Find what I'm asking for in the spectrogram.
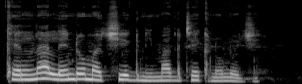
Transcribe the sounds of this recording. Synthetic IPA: kɛlnalɛndɔmat͡ʃjeɡnimaɡtʰɛknɔlod͡ʒi

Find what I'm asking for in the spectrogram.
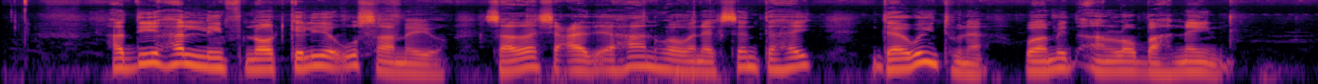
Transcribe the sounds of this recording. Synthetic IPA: hɐd̪iːɦɐlːinfnɔːd̪kʰɛlɪjɐuːsaːmɛːjɔ | saːðɐʃɐʕɑːðɪ̰ɐɦaːnwɑːwɐnaːɡsɐnt̪ʰɐɦɛj | d̪aːwɛjnt̪ʰʊnɐ | wɑːmɪd̪aːnlɔːbaːɦnɛjn

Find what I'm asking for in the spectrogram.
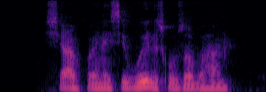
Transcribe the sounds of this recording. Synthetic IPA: ʃɑʕɑb̚kʰʊɪnɛjsɪwɛjnɪskʰʊʊs̬ɔːbɐɦaːn

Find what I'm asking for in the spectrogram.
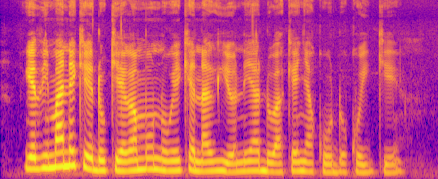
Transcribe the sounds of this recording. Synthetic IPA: ɣeðimanekendokeɛɣamonoɣekɛnaɣiɔneadoakɛɲakondokoiɣe

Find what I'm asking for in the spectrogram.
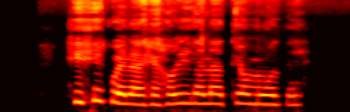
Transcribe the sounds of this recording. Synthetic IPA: hihikwɛnaɦɛɦɔiɣanateɔmoðe

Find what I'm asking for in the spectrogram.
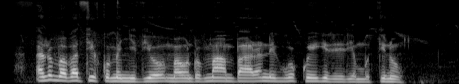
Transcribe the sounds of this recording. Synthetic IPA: andomaβatiekomɛɲiðjɔmaoːndomaːmbaɾaneɣwɔkweɣeɾeɾjamotino

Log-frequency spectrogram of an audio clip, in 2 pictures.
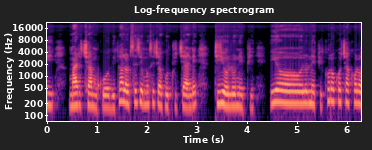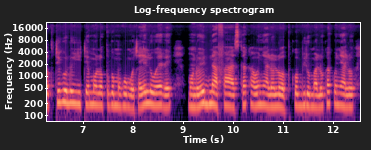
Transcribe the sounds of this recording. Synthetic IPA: i | mart͡ʃamkod̪ikalɔtset͡ʃemoset͡ʃakotwit͡ʃandɛtijɔlonepi | ɪjɔlonepikɔɾɔkɔt͡ʃakɔlɔt̪tiɡoloitɛmɔlɔt̪ɡɔmɔɡoŋɡɔt͡ʃaɪlʊɛɾɛ | mɔndɔjodnafaskakaɔɲalɔlɔt̪kobiɾomalokakɔɲalɔ

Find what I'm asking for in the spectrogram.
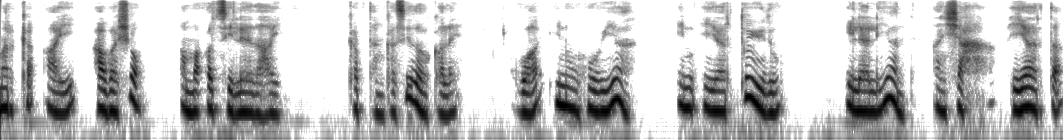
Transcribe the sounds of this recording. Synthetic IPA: mɐrkʰɐɛj | ʕɑβɐʃɔ | ʔɐmɐʕɔd̪sɪlɛːðɐɦɛj | kʰɐbt̪ʰɐŋkʰɐsɪðɔːkʰɐlɛ | wɑːɪnuːhʊβɪjaː | ɪnʕɪjaːrt̪ʰɔjðʊ | ɪlaːlɪjaːn | ɐnʃɑħʕɪjaːrt̪ʰɐ

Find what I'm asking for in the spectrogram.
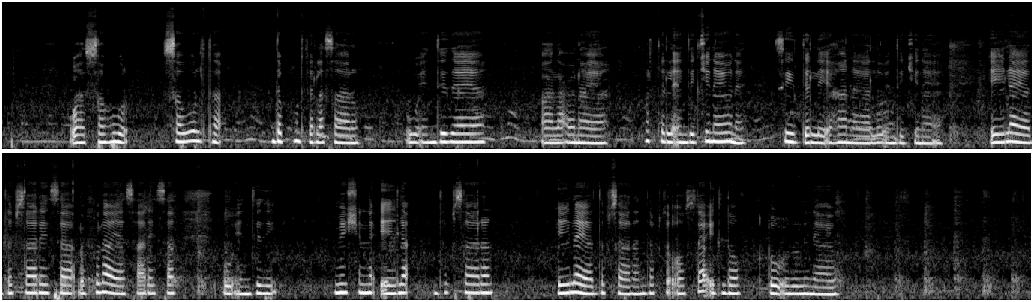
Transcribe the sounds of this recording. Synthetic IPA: wɑːsɐul | sɐwʊːlt̪ʰɐ | d̪ɐbmɐrt̪ʰɐlɐsaːɾɔ | ʔuːʔɛnd̪ɪðaja | wɑːlɐʕʊnɐjaː | mɐrt̪ʰɐlɐ̰ʔɪnd̪ɐt͡ʃɪnɐjɔnɐ | sɪd̪ɐlɛʔɐɦaːnɐjaːlɔːʔɪnd̪ɪt͡ʃɪnɐja | ʔɛːlɐjaːd̪ɐbsaːɾɛsaːɖʊħʊlɐɐjaːsaːɾɛsa | uːʔɪnd̪ɐðiː | mɛːʃɐnːɐl | ɾ | ɛlɐjaːd̪ɐbsaːɾɐnd̪ɐbt̪ʰɐ̰ʔɔ̰ːsɐʕɪ̰d̪lɔ | lɔːʔʊlʊlɪnaːjɔ

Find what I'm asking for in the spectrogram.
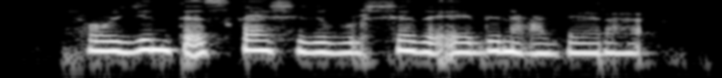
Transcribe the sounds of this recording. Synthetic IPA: ħɔːt͡ʃɪnt̪ʰɐɪskʰaːʃɪɣɐbʊlʃɐðɐʔɛːɖɪnɑʕɑbɛːɾɐɦɐ

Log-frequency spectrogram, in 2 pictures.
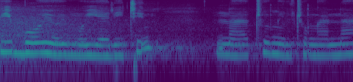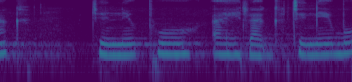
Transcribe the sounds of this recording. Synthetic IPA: ibojoimojaɾitʰinː | atumiltuŋanak | tʰenepʰoaiɾaɡtʰenebo

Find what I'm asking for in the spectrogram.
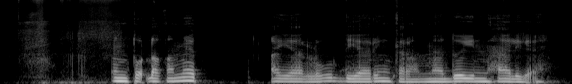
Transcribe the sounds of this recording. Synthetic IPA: ʕʊnt̪ʰɔɖɑqɑmɛːd̪̚ | ʔɐjaːlɐɣʊd̪ɪjaːɾɪŋkʰɐɾaːmaːd̪ɔːjɪnmɑħaːlɪɣɐ̰ʔɛh

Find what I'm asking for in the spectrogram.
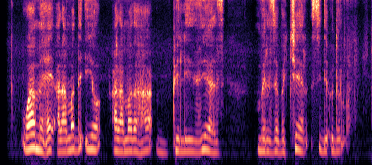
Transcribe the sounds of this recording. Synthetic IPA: wɑːmɑħɑjʕɑlaːmɐðɐʔijɔ | ʕɑlaːmɐðɐɦɐbɛlɛzias | mɛrzɐβɐt͡ʃɛːrsɪðiːʕʊðʊr

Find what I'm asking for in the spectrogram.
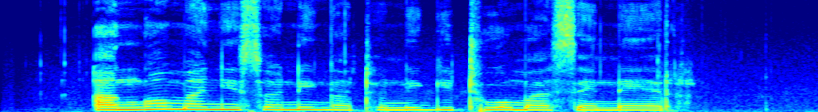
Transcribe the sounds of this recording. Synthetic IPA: aŋɔmaɲisɔnɪŋatʰɔnɪɡitʰwomasɛnɛr

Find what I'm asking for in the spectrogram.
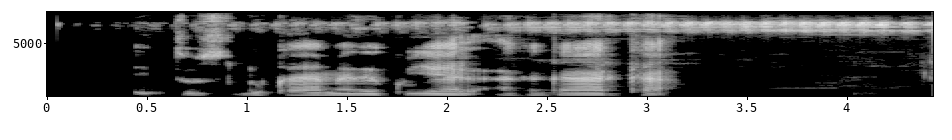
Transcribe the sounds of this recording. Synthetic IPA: ʔɪt̪ʊsɖʊkaːmɐðɐkʰʊjaːlɐɣɐɡaːrkʰɐ

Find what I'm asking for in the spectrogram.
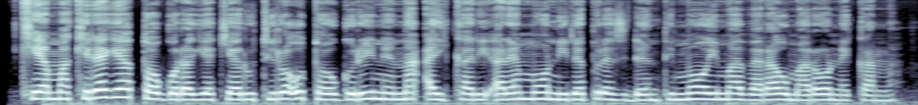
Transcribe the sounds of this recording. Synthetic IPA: keamakeɾeaɣeatɔɡɔɾaɣjakeaɾutiɾwɔotɔːɡoɾoinenaʔaikaɾiʔaɾeamɔniɾɛpɾɛs̬idɛntimɔimaðaɾaomaɾɔːnɛkana

